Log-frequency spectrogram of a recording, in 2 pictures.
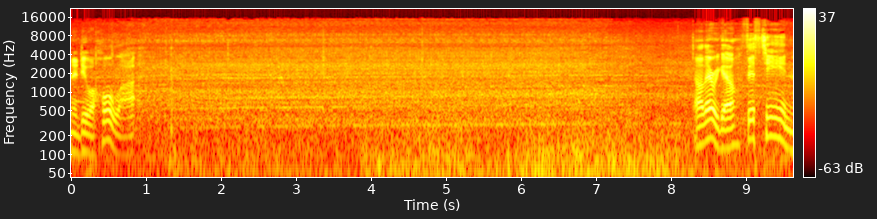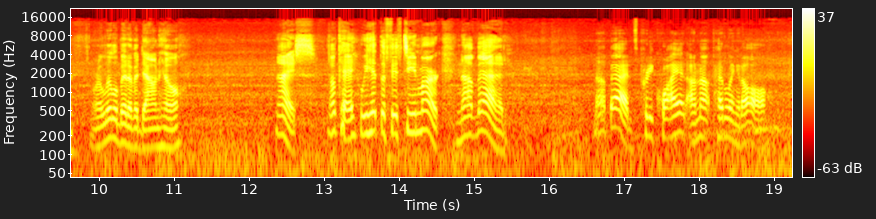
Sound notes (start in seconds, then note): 1.5 motor sounds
